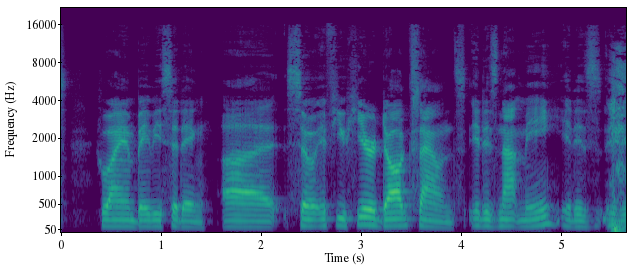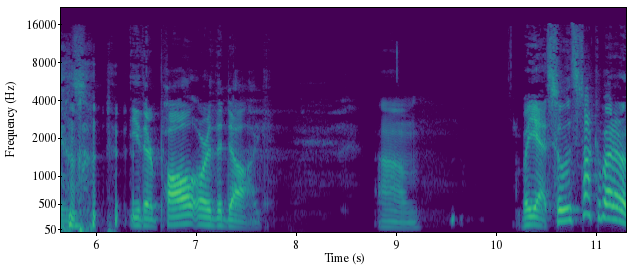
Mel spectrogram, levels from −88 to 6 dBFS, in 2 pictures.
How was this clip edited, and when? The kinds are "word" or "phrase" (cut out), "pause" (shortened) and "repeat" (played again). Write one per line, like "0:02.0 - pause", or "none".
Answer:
0:01.5 - pause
